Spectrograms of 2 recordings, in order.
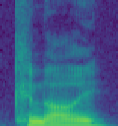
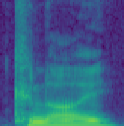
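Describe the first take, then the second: No difference in how they are said.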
